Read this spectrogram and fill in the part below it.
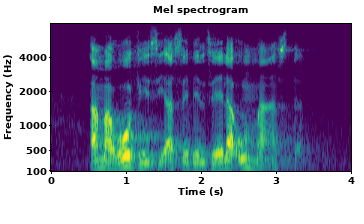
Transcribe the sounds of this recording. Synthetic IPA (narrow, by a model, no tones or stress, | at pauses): amaɦovisiasɛɓɛnd͡zʱɛlaʔuma̰ːstʼa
